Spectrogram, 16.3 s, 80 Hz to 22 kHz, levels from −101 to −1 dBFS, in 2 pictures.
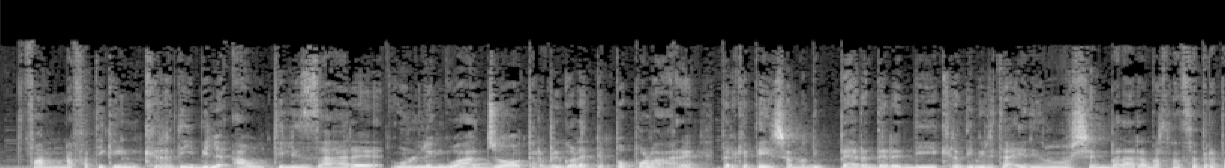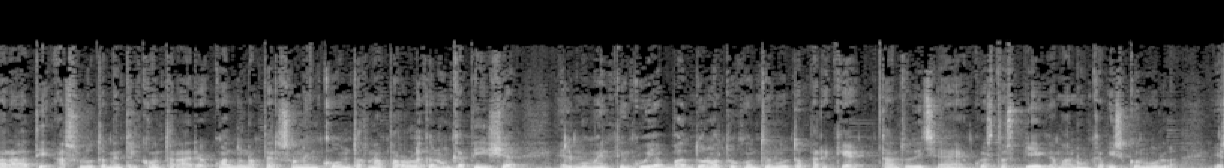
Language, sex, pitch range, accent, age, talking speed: Italian, male, 100-120 Hz, native, 40-59, 200 wpm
